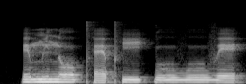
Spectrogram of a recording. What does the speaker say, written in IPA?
ɪ˦ m ĩ˦ n oː˦ pʰ ɛ˨˦ pʰ iː˦ k͡p uː˦ β uː˦ β e˦

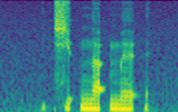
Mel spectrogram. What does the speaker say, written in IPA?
t͡ɕ ɪ˦ ʔ n ä˦ ʔ m ɛ˦ ʔ

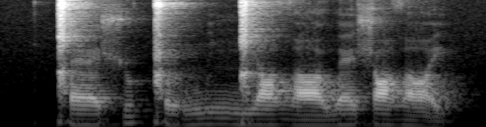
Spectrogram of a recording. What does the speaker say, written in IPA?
ǁ æ ʃ u ǁ ɵ ŋ͡m i ŋ͡ǁ i ðˤ æ w æ ʃ ɑ ðˤ e

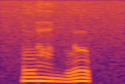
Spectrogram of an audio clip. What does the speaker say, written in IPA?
l a̤˨˩ n l ə˨˩ p̚

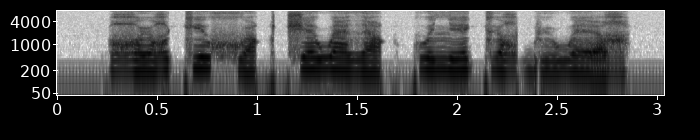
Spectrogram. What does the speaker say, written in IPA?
ʁ ʉ ʁ kʲ ɛ xʷ æ q t͡ʃ ɛ w æ ð æ q kʷ ɛ lʲ ɛ kʲ u ʁ b ʉ w ɛ ʁ

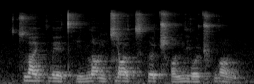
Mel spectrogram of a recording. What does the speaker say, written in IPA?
t͡s w a˥˧ ɪ̯ k w e˥˩ ɪ̯ t̪ʰ i˧˥ n l ɑ˥˧ ŋ t͡ɕ j ɑ˥˧ ʊ̯ t͡sʰ ɹ̩˥˩ ʈ͡ʂʰ ɑ˧˥ ŋ l j o˧˥ ʊ̯ ʈ͡ʂʰ w ɑ˥˩ ŋ

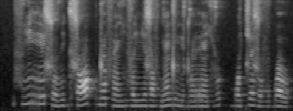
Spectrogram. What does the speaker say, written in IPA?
f i r ɪ s ʊ ð i ɡ ə s ɔ | d ə̃ f ɛ̃ ɣ i v ɜ ɲ ə z ʌ v ɡ ɛ̃ d ɪ mʲ ʌ d w ə̃ r ɛ̃ ç ʊ | b ɔ c ə z ʊ v ʊ b ʌ ʊ̯

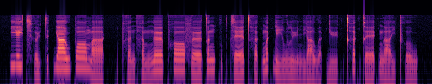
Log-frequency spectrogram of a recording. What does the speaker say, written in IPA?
j e˥ j t͡sʰ ɵ˨ ɥ t̪ ɪ˥ k̚ j aː˥ w p ɔː˥ m aː˨ k̚ | pʰ ɐ˨˥ n h ɐ˧ m n̪ œː˥ pʰ ɔː˥ f œː˧ t̪ ɐ˥ ŋ kʷ ɪ˨ k̚ t͡s ɛː˨˥ t̪ʰ ɐ˨˥ k̚ m ɐ˥ k̚ l iː˨˧ w l yː˨˩ n j aː˨˩ w ɐ˨ k̚ j yː˨˥ k̚ t̪ʰ ɐ˥ k̚ t̪ ɛː˨˥ k̚ n̪ aː˨˩ j pʰ o˧ w

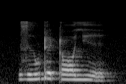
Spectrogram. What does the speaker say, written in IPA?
z ɨ w ɖ ɘ ʈ ɔ lʲ e

